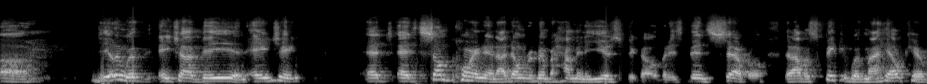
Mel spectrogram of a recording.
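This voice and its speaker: Lively intonation from a man with a Southern US accent, fairly high pitch and moderate pace. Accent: Southern US (Georgia). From Georgia, US South. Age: 70s. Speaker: community panelist living with HIV. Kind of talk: panel discussion.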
